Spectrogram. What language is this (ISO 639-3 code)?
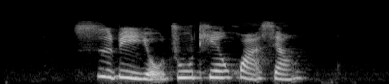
zho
